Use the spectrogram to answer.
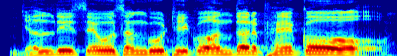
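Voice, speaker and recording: A man puts on a cartoonish character voice pitched high. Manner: gloating.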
